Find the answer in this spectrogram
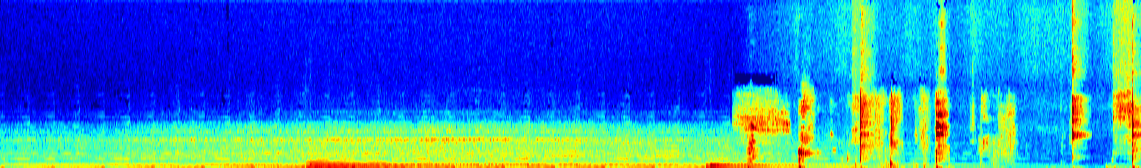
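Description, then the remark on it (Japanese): A steady electronic tone plays for several seconds, then gives way to sharp clicks and scrapes of a spoon against a bowl as someone eats oatmeal at breakfast, irregular and fairly loud. “オートミールを食べる音が聞こえる”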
